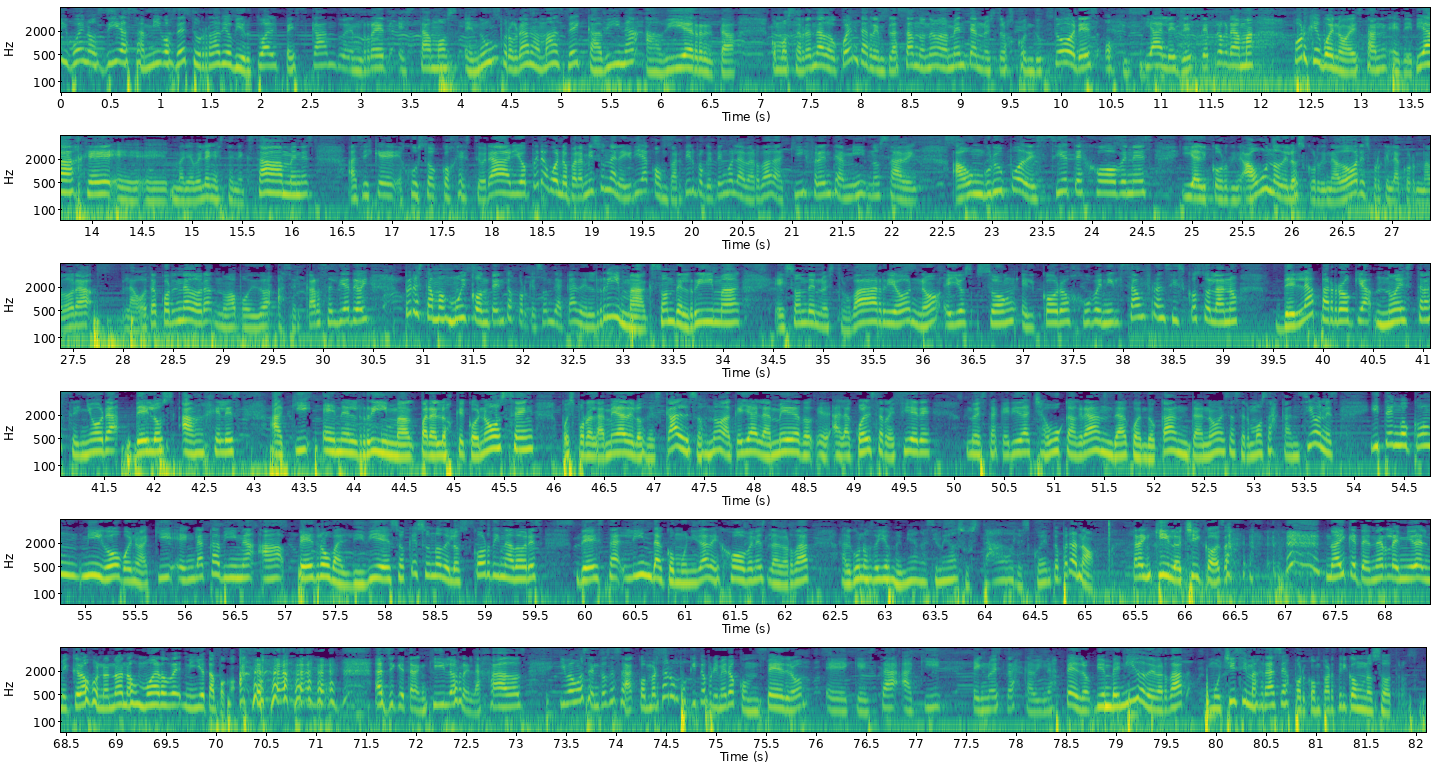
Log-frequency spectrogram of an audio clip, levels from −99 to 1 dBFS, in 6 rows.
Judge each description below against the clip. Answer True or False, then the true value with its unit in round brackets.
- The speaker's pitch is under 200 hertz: False (240 Hz)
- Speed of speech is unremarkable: True (180 wpm)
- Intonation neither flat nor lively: True (4.7 semitones)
